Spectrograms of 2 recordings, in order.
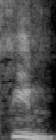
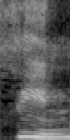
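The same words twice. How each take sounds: First: সিন said short and clipped like English sin; সিন as in sin, short vowel. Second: সিন with a long stretched ee like English seen; সিন as in seen, drawn-out vowel. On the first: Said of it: "সিন মানে পাপ". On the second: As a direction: hold the ee in সিন. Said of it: "একটা ই বলে বলতেছো". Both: Shown as a demonstration.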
